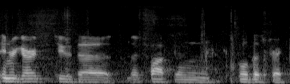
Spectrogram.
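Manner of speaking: ordinary delivery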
